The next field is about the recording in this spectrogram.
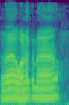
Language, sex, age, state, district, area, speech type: Tamil, male, 45-60, Tamil Nadu, Coimbatore, rural, spontaneous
